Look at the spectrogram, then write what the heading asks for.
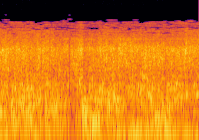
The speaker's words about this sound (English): Something is splashing!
